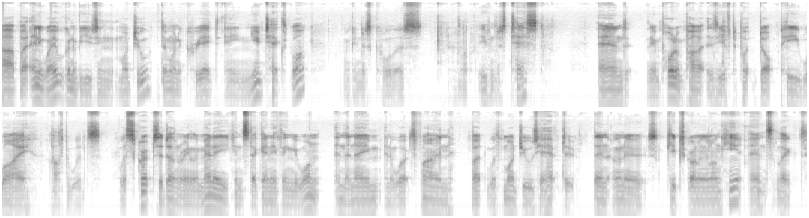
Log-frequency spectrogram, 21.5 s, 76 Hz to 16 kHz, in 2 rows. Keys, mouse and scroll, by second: 0.8-2.8 drag, 2.9-4.1 drag, 6.0 BackSpace, 20.6-21.4 drag.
